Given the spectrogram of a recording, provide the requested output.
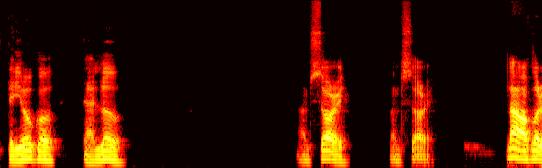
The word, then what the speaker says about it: Dalot: Dalot is pronounced Dalot. The T is silent. I'm sorry, it's Diogo Dalot.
